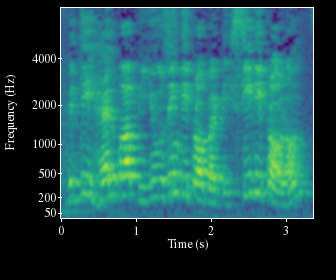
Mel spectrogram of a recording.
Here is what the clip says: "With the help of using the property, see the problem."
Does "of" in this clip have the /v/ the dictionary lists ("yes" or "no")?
no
